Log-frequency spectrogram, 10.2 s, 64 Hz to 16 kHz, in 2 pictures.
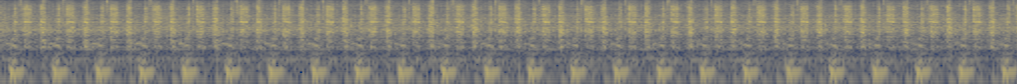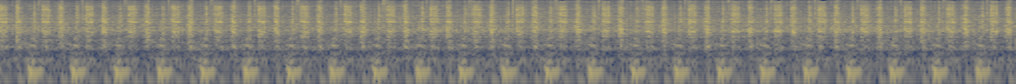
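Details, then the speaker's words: Bajaj Rouser NS200 motorcycle cranked in neutral with spark plugs removed to check oil flow and engine noise; even starter churn about 140 beats a minute, no knock or grinding; oil rises slowly but does rise; normal cranking. "ruido no hace aceite tardón subir bastante para mi gusto pero sube"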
